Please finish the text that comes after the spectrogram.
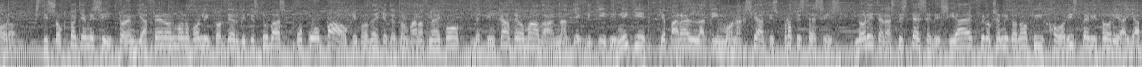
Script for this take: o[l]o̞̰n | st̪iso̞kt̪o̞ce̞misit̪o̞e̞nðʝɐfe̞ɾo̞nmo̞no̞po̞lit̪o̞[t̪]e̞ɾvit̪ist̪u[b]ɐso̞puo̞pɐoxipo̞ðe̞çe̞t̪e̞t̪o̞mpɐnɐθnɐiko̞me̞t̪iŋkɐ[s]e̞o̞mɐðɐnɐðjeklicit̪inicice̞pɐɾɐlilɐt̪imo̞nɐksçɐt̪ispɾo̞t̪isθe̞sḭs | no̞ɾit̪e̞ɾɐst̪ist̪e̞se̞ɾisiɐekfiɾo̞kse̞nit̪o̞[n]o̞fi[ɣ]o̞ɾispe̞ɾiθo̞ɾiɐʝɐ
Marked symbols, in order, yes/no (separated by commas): no, no, yes, no, yes, no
